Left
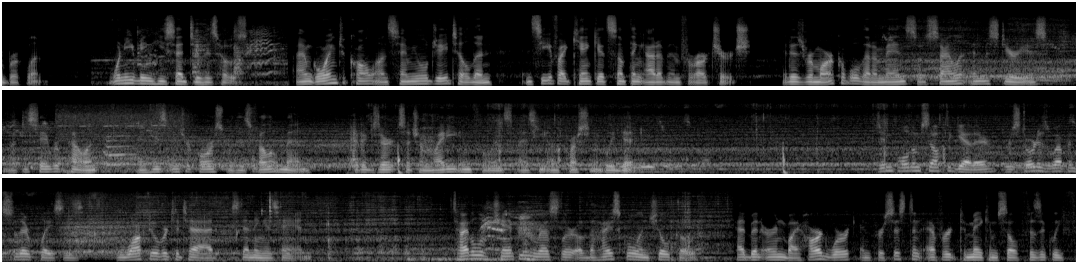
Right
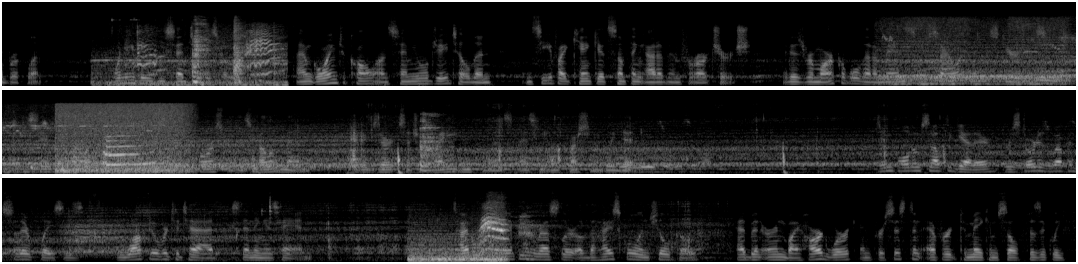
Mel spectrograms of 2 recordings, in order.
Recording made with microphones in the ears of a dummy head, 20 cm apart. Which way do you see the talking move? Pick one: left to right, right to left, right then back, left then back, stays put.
stays put.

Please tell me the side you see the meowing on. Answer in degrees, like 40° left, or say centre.
60° right.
